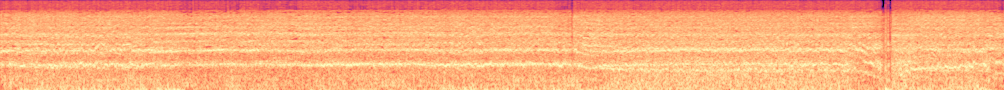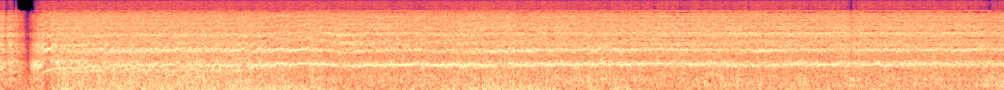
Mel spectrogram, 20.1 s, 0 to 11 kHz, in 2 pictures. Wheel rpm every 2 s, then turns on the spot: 210, 220, 220, 200, 140, 140, 210, 220, 230, 230.
none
